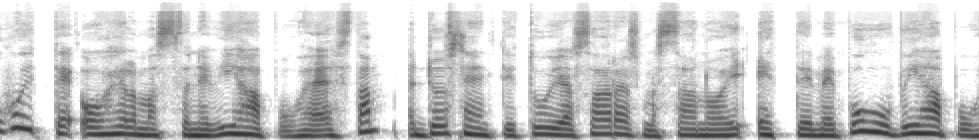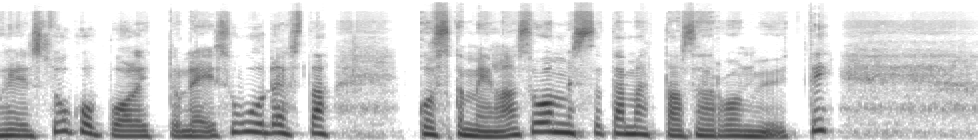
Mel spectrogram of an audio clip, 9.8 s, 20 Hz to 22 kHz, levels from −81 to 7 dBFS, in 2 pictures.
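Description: At 0.87 s there's a lost packet rebuilt from error correction: one 20 ms stretch plays from the lower-bitrate backup copy carried in the next packet, so instead of a gap you hear a brief rough, noisier patch. Around 2.19 to 2.25 s comes a short concealed packet loss. About 40 ms of speech didn't arrive in time, and the decoder stretched the preceding sound to cover it before blending back in, which gives a quick smear or wobble. Overlapping that, from 2.23 to 2.33 s, about 60 ms is again rebuilt from error correction and sounds grainy. The longest rebuilt stretch runs from 4.92 to 5.46 s, right after "sanoi ettei me puhu". That's 280 ms of the coarser backup, which fits fourteen separate 20 ms packets, so it reads as a rough, noisy passage. One last 20 ms rebuild at 6.66 to 6.68 s, just before "koska meillä on", adds a tiny rough blip.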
